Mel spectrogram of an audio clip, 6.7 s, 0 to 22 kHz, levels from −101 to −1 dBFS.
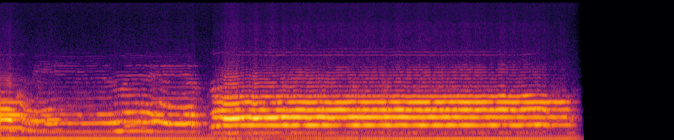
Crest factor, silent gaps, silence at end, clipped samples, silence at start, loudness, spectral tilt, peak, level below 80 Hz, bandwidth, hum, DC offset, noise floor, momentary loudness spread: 12 dB; none; 0.95 s; under 0.1%; 0 s; -17 LUFS; -8.5 dB/octave; -6 dBFS; -36 dBFS; 5 kHz; none; under 0.1%; under -90 dBFS; 13 LU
